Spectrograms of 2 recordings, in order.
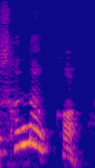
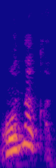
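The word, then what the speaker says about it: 最中: 復職運動ユニットさなか、カッコ書き最中と書いてさなか、もなかとも読む。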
